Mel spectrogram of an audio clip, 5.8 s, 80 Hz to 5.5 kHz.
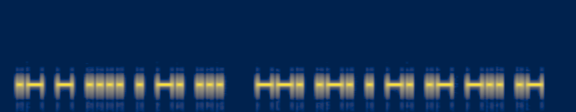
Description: Morse code, heard as a keyed tone, about 24 wpm, 600 Hz. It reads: ATHENS GRENADA
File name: CW / Practice / NationalCapitals24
